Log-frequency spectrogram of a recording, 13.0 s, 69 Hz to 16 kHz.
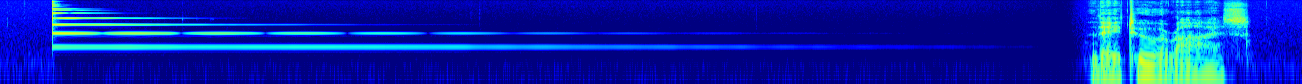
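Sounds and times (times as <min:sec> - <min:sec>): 
single bell struck and ringing: 0:00.5 - 0:06.6
speech: 0:10.9 - 0:12.6.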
